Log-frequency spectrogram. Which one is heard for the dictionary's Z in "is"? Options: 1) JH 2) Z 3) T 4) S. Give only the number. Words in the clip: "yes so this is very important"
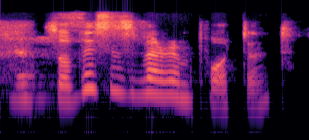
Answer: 2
